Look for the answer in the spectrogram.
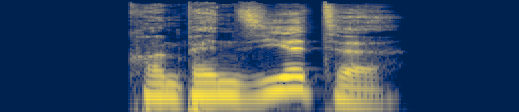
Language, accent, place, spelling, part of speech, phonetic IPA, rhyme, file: German, Germany, Berlin, kompensierte, adjective / verb, [kɔmpɛnˈziːɐ̯tə], -iːɐ̯tə, De-kompensierte.ogg
- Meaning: inflection of kompensieren: 1. first/third-person singular preterite 2. first/third-person singular subjunctive II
